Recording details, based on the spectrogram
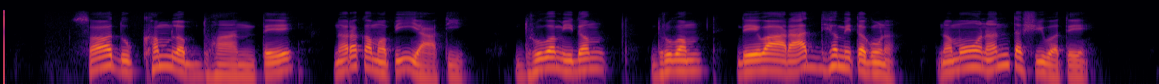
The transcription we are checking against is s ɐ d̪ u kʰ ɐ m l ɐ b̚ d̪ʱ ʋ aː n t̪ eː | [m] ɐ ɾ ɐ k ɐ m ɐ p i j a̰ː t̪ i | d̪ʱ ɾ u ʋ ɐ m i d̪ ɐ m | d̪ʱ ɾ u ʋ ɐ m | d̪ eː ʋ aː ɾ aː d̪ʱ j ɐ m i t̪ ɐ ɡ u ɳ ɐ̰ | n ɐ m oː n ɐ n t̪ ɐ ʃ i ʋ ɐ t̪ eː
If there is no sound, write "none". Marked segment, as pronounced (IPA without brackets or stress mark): n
